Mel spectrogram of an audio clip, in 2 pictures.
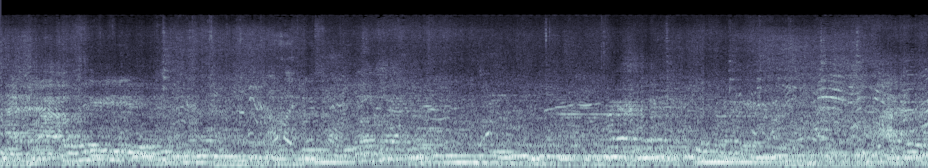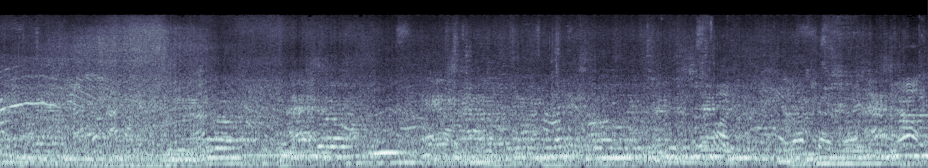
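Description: Live music plays from a stage nearby, loud and steady.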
